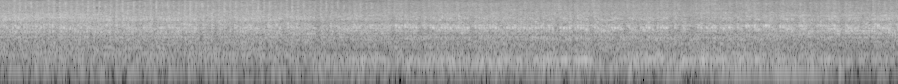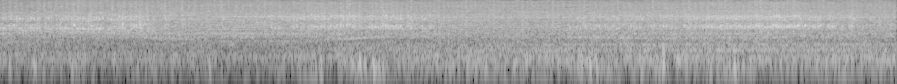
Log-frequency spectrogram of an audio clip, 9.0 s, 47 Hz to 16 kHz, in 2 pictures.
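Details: 1998 BMW 328i (E36) idling, a thin metallic rattle that swells and fades, loudest with AC on and also when accelerating off the clutch; owner suspects a bearing, not confirmed: engine rattle.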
